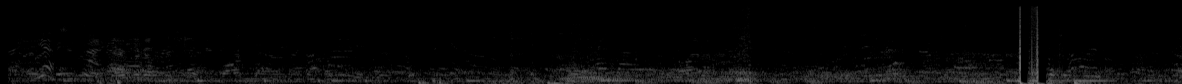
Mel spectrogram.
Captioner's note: crowd noise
